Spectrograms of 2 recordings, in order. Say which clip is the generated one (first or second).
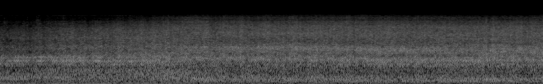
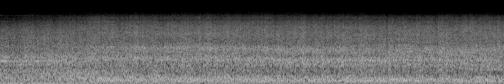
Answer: first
